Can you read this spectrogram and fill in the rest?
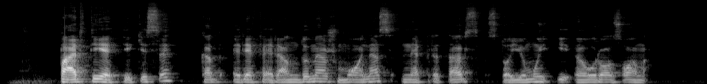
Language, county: Lithuanian, Šiauliai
